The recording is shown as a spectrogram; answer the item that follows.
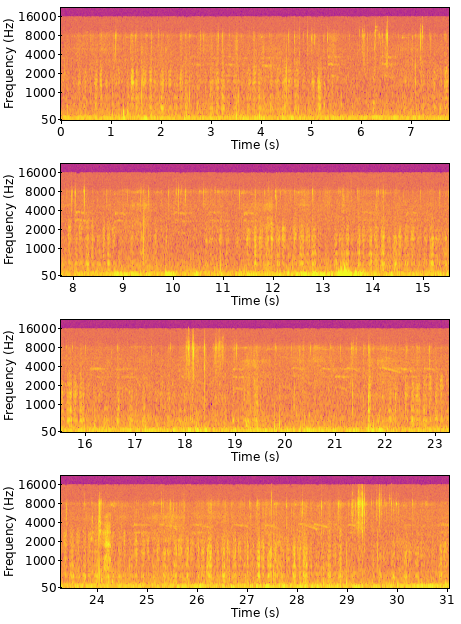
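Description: A dog panting steadily, over a low rumble on the microphone, with a few scattered sharp clicks and one louder low thump about halfway through.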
